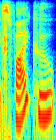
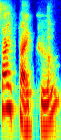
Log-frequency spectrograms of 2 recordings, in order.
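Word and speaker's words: scifaiku: elgin finalist for her book the planets a sphy coup poetry collection wendy's short stories and poems have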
